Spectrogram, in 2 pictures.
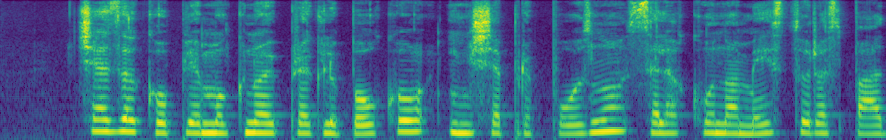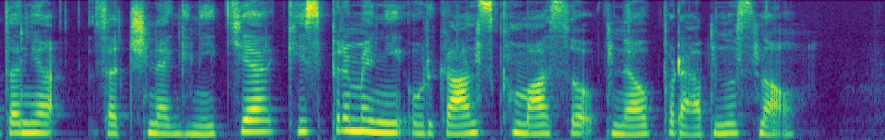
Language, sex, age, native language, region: Slovenian, female, 18-29, Slovenian, Pomurje region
